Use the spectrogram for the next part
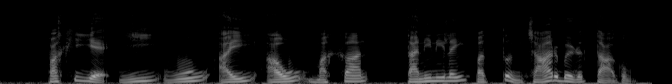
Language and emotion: Tamil, neutral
